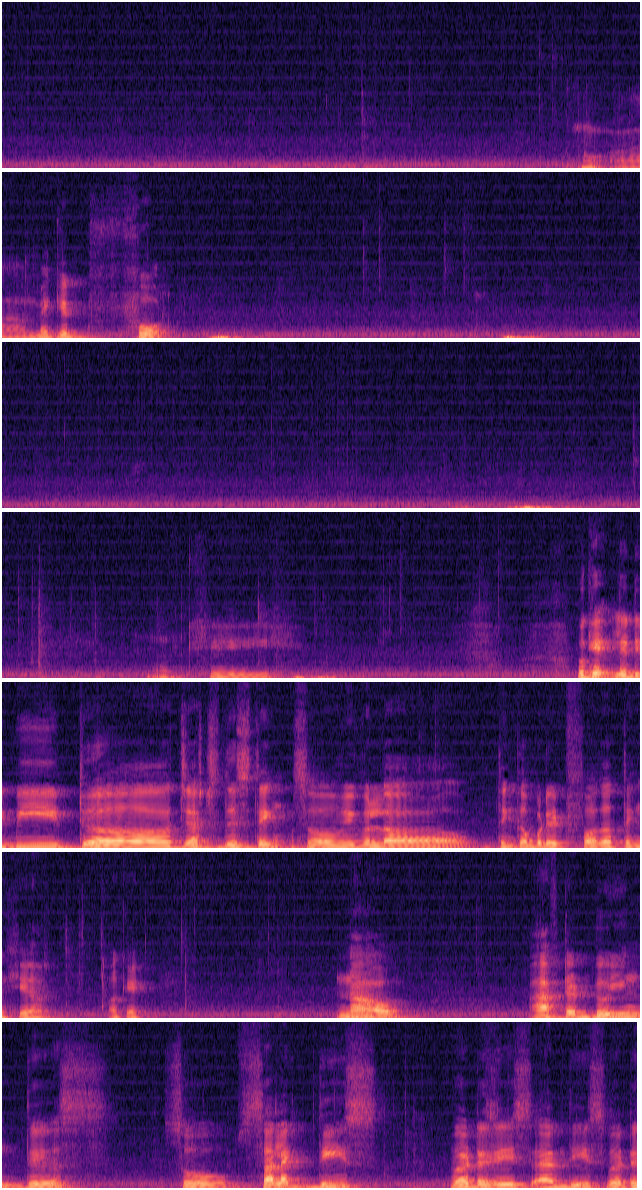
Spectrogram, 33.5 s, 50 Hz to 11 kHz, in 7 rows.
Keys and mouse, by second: 2.3 ctrl+r, 4.4 ctrl+z, 5.0 ctrl+r, 14.9 ctrl+z, 16.3 ctrl+r, 31.0 alt+click, 31.2 typing, 32.4 alt+shift+click.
